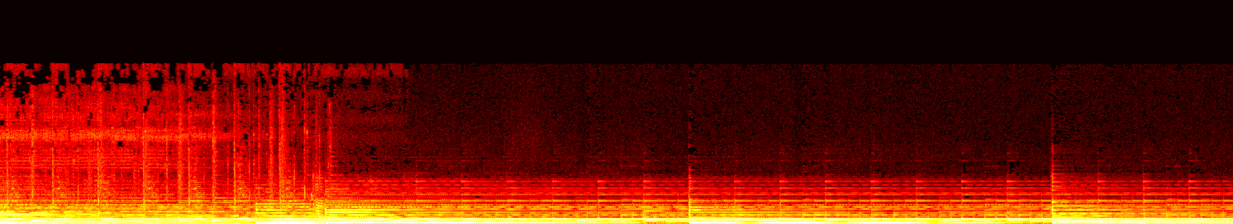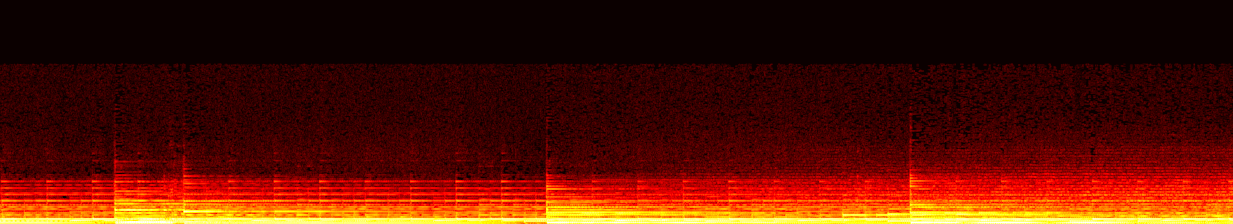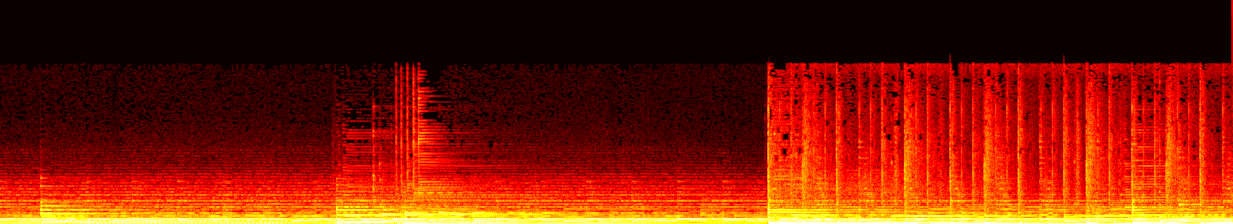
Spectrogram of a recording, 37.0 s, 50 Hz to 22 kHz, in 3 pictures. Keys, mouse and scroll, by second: 0.1 g, 8.5 middle click, 9.3-11.5 scroll up 4, 12.3 g, 17.6 middle click, 18.4-19.8 scroll down 1, 20.1 g, 32.9 click, 35.8 right click.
